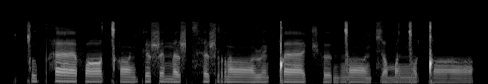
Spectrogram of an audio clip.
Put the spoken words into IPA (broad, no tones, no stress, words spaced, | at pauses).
ǀupʰæːfɑː ǀʰɑ̃ɡkɛʂ ɛmæʂt͡sʰɛʂ rɑ̃ːɹɛ̃ ǃæːt͡ʃʰɵːɡ ŋ͡ǀɑ̃ːɡt͡ɕɑ mɑŋ͡ǀɔǃɑ̃ː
